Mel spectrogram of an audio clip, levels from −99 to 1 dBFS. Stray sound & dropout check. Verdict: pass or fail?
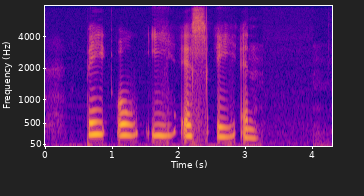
pass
